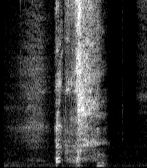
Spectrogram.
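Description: A single sharp sneeze with a quick breath in before the explosive burst, in a quiet room.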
